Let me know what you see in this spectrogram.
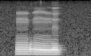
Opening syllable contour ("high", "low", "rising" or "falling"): low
